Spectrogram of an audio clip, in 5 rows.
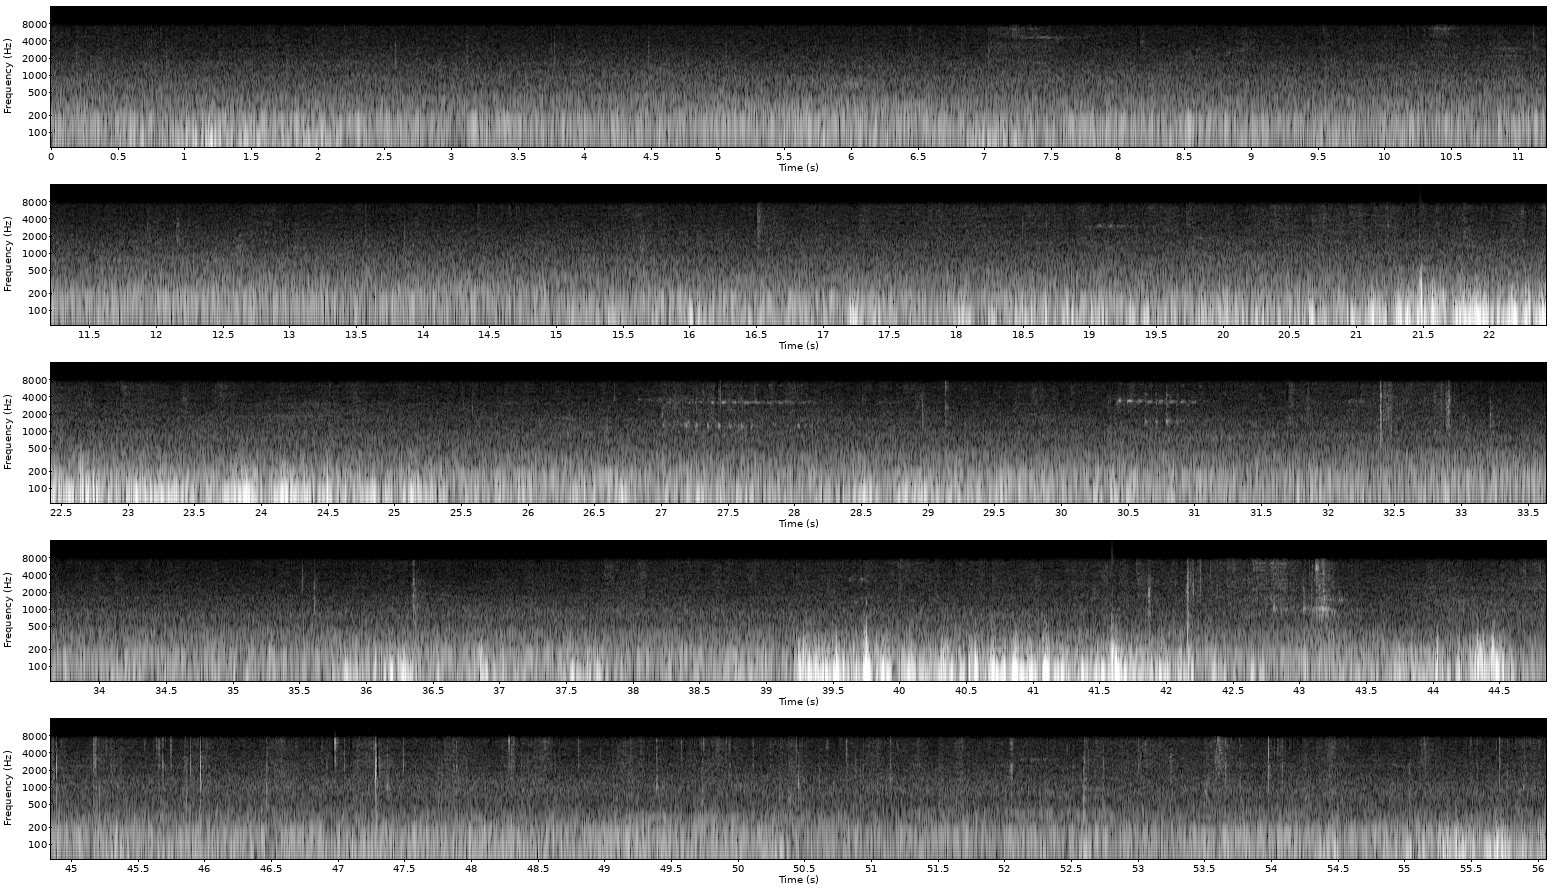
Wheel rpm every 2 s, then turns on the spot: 0, 0, 0, 0, 0, 0, 0, 0, 0, 0, 0, 0, 0, 0, 0, 0, 0, 0, 0, 0, 0, 0, 0, 0, 0, 0, 0, 0.
none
